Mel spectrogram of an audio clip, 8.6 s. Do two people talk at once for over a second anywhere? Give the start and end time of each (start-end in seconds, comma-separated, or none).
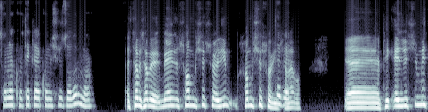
none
